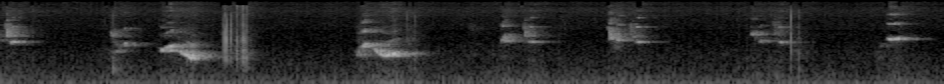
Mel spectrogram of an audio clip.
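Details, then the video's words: Bourke's parakeet grinding its beak, giving soft scattered twittering chirps mixed with brief scratchy clicking bursts, quiet and close, about a second apart in a still indoor setting. "Satisfying beak grinding sound"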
